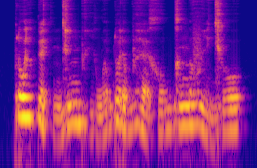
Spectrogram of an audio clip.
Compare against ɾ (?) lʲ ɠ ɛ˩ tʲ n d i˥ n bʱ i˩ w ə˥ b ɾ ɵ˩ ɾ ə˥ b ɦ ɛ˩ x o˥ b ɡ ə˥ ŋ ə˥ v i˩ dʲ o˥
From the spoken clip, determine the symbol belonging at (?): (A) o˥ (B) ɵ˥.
A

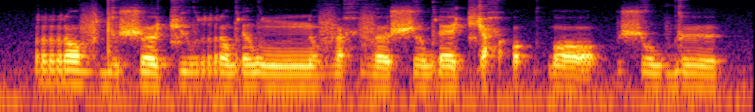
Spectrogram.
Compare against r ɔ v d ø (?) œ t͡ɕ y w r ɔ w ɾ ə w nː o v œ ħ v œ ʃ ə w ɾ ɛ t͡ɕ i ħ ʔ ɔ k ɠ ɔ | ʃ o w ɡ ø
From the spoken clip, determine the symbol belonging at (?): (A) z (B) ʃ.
B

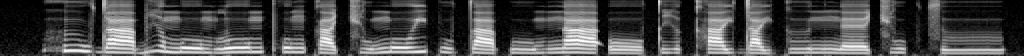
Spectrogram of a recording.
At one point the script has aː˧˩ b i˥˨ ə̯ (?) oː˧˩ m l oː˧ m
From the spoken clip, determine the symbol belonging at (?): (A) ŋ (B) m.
B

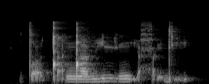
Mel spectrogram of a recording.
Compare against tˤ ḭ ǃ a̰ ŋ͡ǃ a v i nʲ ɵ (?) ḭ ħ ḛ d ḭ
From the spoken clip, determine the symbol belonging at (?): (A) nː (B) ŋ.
B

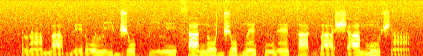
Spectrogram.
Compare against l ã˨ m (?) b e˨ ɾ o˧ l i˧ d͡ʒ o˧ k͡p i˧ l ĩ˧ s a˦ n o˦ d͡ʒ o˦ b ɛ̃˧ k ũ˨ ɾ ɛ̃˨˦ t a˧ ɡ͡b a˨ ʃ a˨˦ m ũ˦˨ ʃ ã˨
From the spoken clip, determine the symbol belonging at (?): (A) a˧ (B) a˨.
B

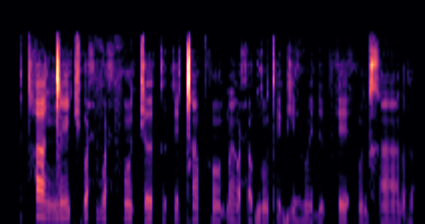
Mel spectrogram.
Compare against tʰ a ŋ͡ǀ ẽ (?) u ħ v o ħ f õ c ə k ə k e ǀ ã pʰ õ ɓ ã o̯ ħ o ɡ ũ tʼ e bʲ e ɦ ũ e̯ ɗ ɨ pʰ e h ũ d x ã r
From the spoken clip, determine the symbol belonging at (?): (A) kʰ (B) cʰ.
B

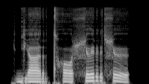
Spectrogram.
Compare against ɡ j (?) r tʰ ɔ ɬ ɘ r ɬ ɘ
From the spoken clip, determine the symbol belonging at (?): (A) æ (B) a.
B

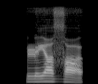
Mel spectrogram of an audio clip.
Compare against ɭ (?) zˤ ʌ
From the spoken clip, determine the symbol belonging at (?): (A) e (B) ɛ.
A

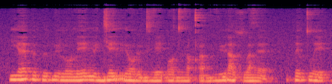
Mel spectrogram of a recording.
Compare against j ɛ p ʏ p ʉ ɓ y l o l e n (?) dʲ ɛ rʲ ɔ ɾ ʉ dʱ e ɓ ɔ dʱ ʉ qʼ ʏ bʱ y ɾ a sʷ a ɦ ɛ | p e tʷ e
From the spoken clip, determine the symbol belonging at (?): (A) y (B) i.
A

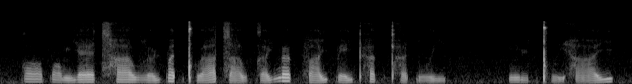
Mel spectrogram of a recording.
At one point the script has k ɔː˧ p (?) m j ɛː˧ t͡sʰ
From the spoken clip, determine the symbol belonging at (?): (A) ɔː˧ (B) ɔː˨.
B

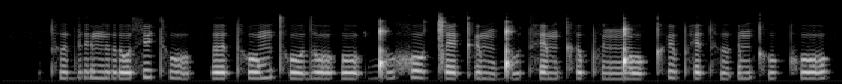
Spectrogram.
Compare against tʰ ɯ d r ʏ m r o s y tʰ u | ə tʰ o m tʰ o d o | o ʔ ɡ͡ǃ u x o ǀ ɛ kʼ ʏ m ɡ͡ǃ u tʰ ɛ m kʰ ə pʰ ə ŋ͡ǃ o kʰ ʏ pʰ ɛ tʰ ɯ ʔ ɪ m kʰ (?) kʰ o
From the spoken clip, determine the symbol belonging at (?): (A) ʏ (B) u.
B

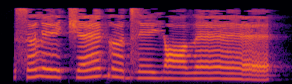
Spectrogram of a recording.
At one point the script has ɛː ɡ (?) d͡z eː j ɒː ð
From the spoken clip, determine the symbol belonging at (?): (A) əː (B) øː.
A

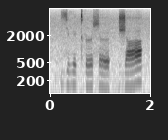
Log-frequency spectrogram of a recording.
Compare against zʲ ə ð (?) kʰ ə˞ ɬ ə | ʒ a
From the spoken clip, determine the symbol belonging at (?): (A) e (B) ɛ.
A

